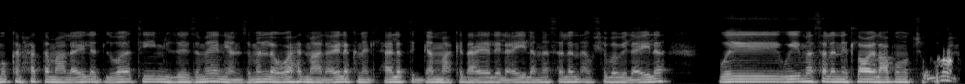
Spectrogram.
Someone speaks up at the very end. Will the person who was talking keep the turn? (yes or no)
yes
